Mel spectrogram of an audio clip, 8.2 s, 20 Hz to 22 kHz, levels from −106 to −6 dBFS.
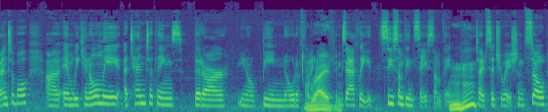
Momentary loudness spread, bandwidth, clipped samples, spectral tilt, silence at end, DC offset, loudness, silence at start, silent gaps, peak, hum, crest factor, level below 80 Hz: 8 LU; 17.5 kHz; under 0.1%; -4 dB/octave; 0 s; under 0.1%; -28 LUFS; 0 s; none; -12 dBFS; none; 16 dB; -52 dBFS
